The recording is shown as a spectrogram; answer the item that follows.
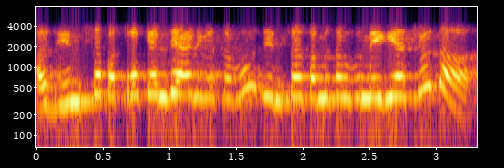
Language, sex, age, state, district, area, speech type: Odia, female, 30-45, Odisha, Khordha, rural, conversation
